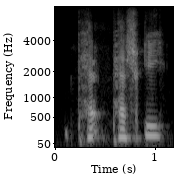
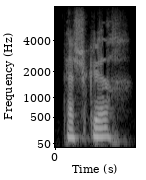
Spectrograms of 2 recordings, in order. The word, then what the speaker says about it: Pesce: to talk about what Nikolas pesky Pesce is working on Shay it's only one syllable - which is the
